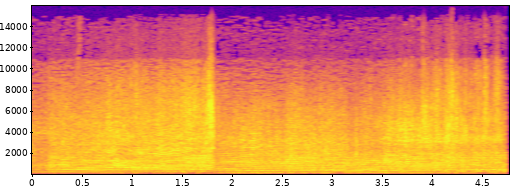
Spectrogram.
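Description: Formula 3 race car engine running hard at high revs. About two seconds in there is a click and the pitch steps up, then it sinks slowly.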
